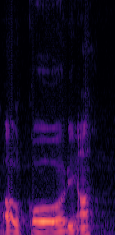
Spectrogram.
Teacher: kalau kita berhenti pada ta marbuta itu maka cara berhentinya bunyi mematikan H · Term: ta marbutah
